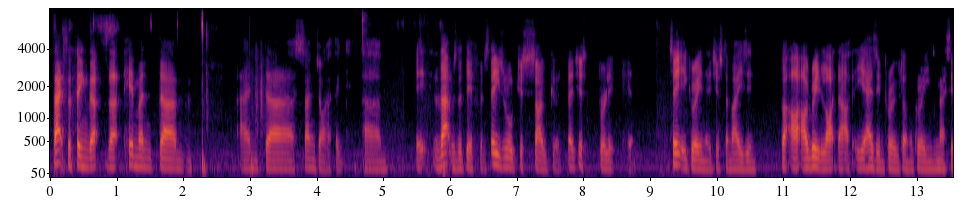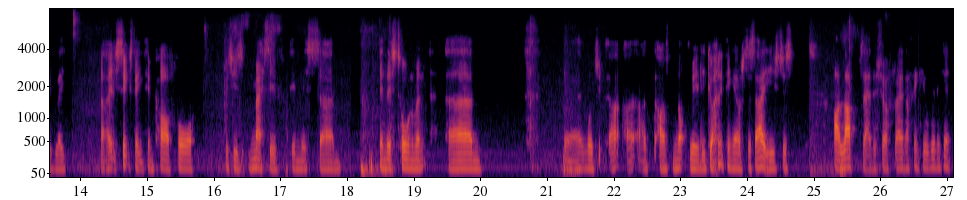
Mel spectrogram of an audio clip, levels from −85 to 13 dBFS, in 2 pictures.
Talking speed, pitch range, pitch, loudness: 195 wpm, 105-120 Hz, 110 Hz, -31 LUFS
